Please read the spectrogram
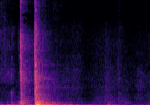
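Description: Interior closet door pushed shut by hand: a light knock, then a solid thump against the frame about half a second in.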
